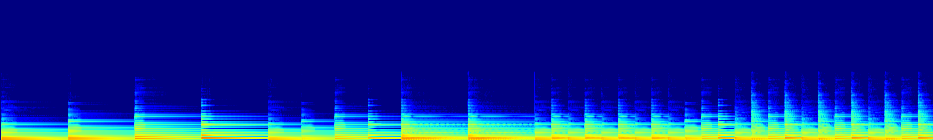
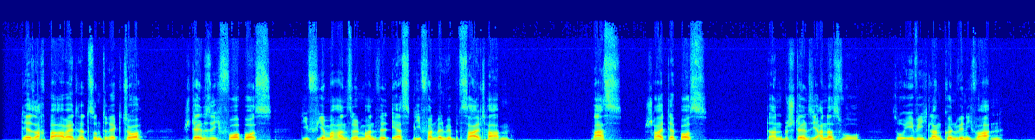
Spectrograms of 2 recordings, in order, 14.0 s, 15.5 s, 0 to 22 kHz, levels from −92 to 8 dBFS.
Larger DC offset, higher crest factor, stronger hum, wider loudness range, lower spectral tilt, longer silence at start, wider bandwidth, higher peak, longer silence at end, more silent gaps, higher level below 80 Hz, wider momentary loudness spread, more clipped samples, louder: neither; second, 14 dB vs 20 dB; neither; about the same, 2 LU vs 3 LU; first, -8.5 dB/octave vs -5.5 dB/octave; second, 0 s vs 0.35 s; second, 6.2 kHz vs 19 kHz; about the same, -8 dBFS vs -8 dBFS; second, 0 s vs 0.5 s; neither; about the same, -58 dBFS vs -54 dBFS; second, 7 LU vs 15 LU; neither; first, -24 LUFS vs -28 LUFS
